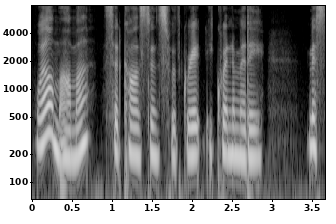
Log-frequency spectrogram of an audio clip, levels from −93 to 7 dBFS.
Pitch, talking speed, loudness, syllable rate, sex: 215 Hz, 115 wpm, -19 LUFS, 5.3 syllables/s, female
